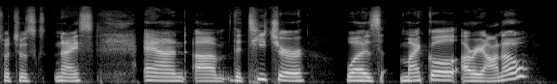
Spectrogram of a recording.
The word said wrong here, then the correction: Arellano: I think I said his name right. I tried to listen twice so I could make sure I said it right. – Yeah. Arellano.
